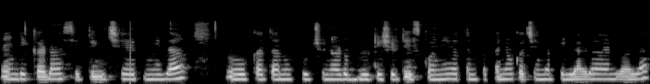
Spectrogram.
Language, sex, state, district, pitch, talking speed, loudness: Telugu, female, Telangana, Karimnagar, 230 Hz, 175 wpm, -19 LUFS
